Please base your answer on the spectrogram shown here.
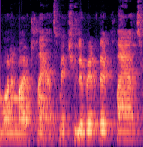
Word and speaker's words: chile verde: I'm Northern Mexican, so I should pronounce chile verde how it needs to be pronounced by a Northern Mexican proper, which is chile verde. A little bit even faster, chile verde, like that.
